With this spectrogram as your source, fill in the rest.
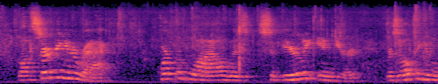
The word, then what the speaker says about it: Bleill: Marine Corporal Josh Bleill, rhymes with Kyle, is a native of Greenfield, Indiana, Hoosier.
